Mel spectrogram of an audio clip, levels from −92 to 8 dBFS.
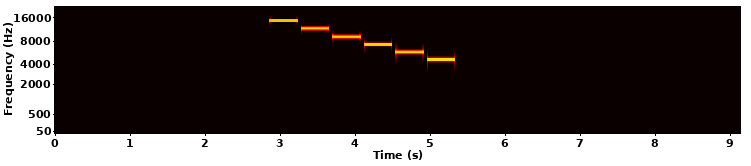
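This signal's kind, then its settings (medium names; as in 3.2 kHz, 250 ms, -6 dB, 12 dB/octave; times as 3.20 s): stepped sine 14.7 kHz down, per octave 3, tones 6, 0.37 s, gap 0.05 s -16.5 dBFS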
